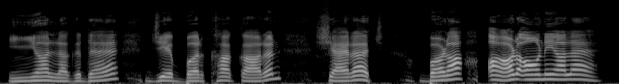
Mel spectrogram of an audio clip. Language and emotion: Dogri, fearful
